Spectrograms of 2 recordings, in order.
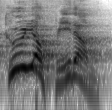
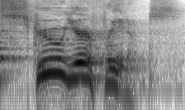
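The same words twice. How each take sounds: First: Badly done Austrian accent; mock Arnold with a clumsy Austrian accent; Arnold Schwarzenegger. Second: Said in the usual way. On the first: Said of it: "worst Arnold accent ever".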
